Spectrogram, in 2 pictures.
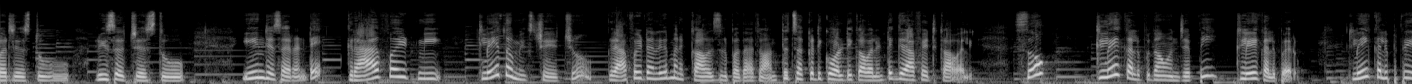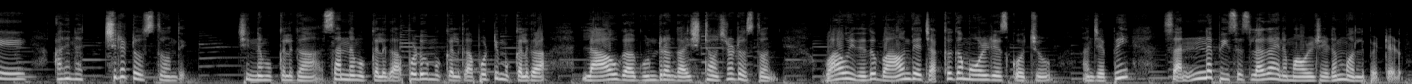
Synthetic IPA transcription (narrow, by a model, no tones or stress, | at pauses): ɐɾt͡ʃe̞ːst̪uː | ɾiːsɐɾt͡ʃt͡ʃeːst̪uː | e̞ːmt͡ʃeːsaːɾɐɳʈe̞ːɡɾaːpʰɐjʈni | kleːt̪o̞ːmikst͡ʃɛːjɐt͡ʃːṵɡɾaːpʰɐjʈɐne̞ːd̪imɐnɐkʲːi̥kːaːʋaːls̬inɐpɐd̪a̰ːɾt̪ɐɐ̰nt̪ɐt͡ʃɐkːɐʈikʋaːliʈiːkaːʋaːlɐɳʈe̞ːɡɾaːpʰɐjʈka̰ːʋa̰ːlḭ | soːkleːkɐlipud̪aːmɐnt͡ʃe̞pːikleːkɐlipa̰ːɾu | kleːkɐlipit̪e̞ː | ɐd̪inɐt͡ʃːinɐʈːuʋɐst̪oːnd̪i | t͡ʃinːɐmukːɐluɡaːsɐnːɐmukːɐluɡa̰ːpo̞ɽuɡɐmukːɐluɡaːpo̞ʈːimukːɐluɡaː | laːwuɡaːɡuɳɖuɾɐŋɡaːiʂʈɐɐt͡ʃːinɐʈ̬ːʋɐst̪oːnd̪i | baːwuid̪eːd̪oːbaːwund̪eːt͡ʃɐ̰kːɐɡaːmoːlt͡ʃe̞ːsu̥koːɐt͡ʃːu | ɐnit͡ʃe̞pːi | sɐ̰nːɐpiːseslaːɡaːjnɐmɐwlt͡ʃɛjɐɽɐmːɔd̪ɐlupɛ̰ʈːa̰ːɽṵ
